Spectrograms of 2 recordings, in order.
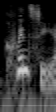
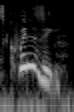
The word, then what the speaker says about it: Quincy: One quibble with this is that the narrator mispronounces Quincy. But I was going to ask you about that, because last time you and I listened to this ad, they said Quincy, and I thought, it's Quincy.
